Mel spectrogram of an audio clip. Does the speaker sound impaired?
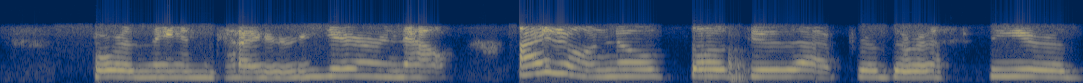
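Yes: ALS; diagnosed a while back.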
